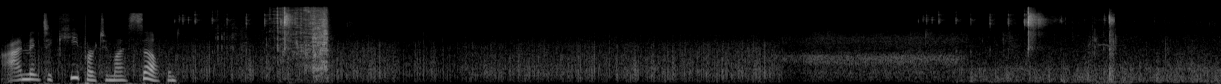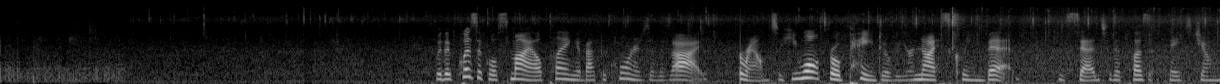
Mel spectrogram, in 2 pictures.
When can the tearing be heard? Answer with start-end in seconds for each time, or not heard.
2.1-3.4.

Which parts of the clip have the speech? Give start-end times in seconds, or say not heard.
0.0-1.8, 16.6-24.3.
